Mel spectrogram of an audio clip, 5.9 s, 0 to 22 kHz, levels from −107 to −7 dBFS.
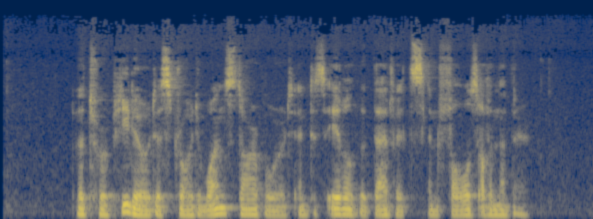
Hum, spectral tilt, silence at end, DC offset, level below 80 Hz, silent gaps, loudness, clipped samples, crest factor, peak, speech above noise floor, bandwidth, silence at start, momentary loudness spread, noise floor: none; -4 dB/octave; 0.65 s; under 0.1%; -48 dBFS; none; -28 LUFS; under 0.1%; 20 dB; -8 dBFS; 37 dB; 15.5 kHz; 0.75 s; 10 LU; -65 dBFS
